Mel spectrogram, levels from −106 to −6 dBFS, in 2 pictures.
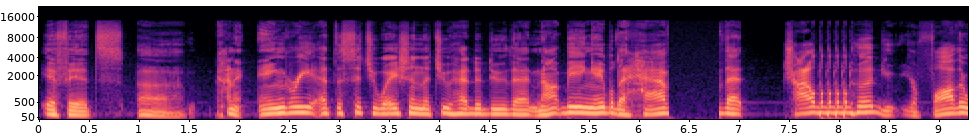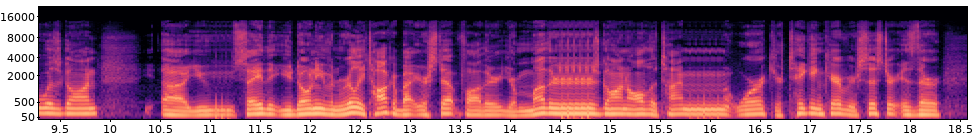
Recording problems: audio freezing; at 6.5 s for 0.5 s
audio stuttering; 4 times, first at 7.5 s

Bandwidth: 14 kHz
